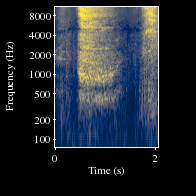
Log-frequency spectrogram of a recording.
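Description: A sharp noisy intake of breath followed by a second shorter one, gasping inhalations like those before a sneeze.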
